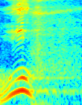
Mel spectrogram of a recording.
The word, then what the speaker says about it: Whew: It's actually called Woo. That's really how it's pronounced, but. – Okay. – W-H-E-W, Buckethead's.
